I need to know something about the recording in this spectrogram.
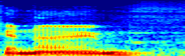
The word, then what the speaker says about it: GNOME: I pronounce it GNOME. Like GNU.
